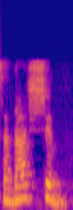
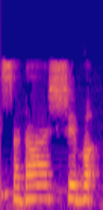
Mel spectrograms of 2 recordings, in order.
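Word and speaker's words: Sadāśiva: incomplete syllable it comes you say sadashiv in hindi it is okay but in sanskrit it'll be sadashiva sadashiva can you do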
